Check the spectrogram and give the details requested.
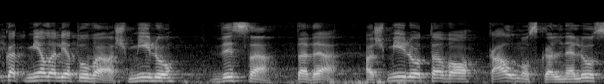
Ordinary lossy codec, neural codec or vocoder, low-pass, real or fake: MP3, 96 kbps; none; 7.2 kHz; real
